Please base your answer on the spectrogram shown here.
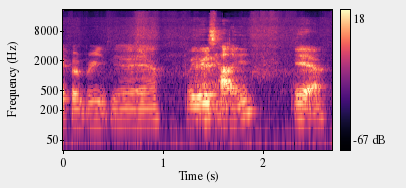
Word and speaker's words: Fabrizio: It's Matthew Hammond and Jaiden how do you say Fabrizio. So you Americanize it. Yeah. You don't say Brizio. No. Nobody in your family says Brizio.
